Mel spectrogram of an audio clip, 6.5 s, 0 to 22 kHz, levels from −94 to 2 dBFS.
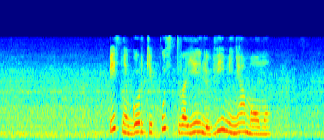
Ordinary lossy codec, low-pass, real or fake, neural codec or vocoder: AAC, 32 kbps; 7.2 kHz; real; none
